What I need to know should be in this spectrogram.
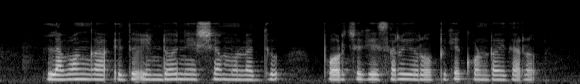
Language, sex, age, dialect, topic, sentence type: Kannada, female, 18-24, Central, agriculture, statement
